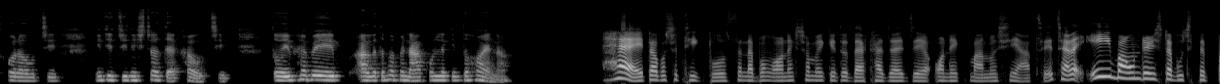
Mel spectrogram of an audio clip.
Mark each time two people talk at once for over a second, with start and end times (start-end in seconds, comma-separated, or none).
none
